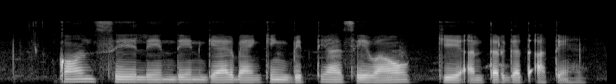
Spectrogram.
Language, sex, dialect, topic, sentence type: Hindi, male, Marwari Dhudhari, banking, question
